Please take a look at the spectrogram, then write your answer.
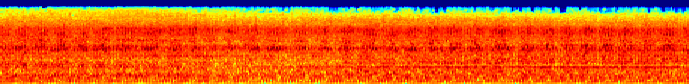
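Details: Chrysler Sebring idling: busy metallic chatter about four beats a second as the timing chain slaps its housing; weak oil pump couldn't build pressure for the tensioner, chain later jumped causing major engine damage.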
